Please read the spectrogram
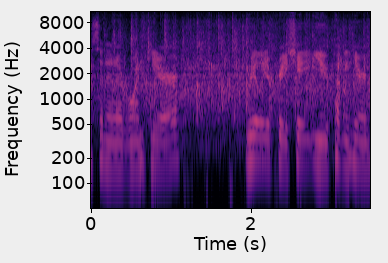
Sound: crowd applauding

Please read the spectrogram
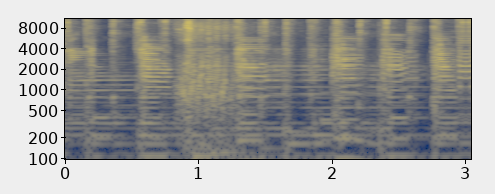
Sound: horse nickers

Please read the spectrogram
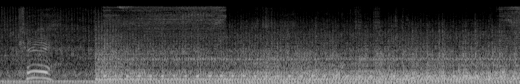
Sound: motor rumbling

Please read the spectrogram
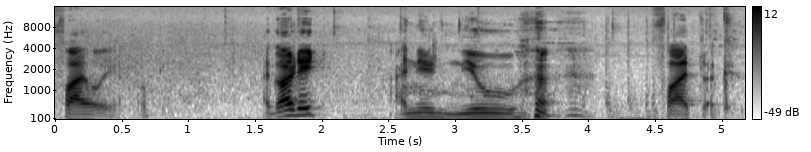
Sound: chuckles

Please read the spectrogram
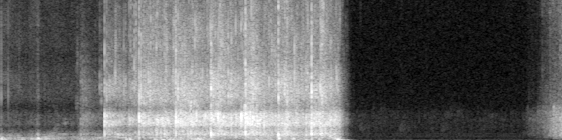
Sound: applause

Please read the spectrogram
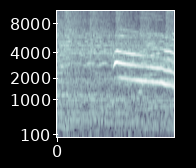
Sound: meowing

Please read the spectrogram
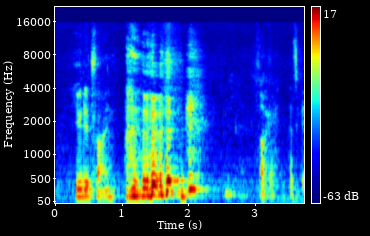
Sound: laughs

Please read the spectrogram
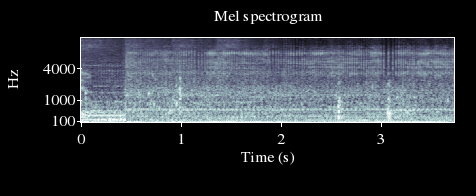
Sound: reel clicking in

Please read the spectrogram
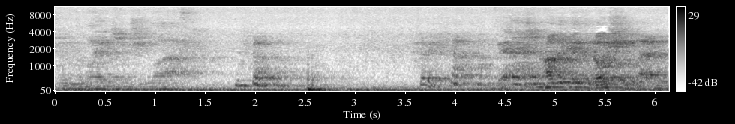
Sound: laughing

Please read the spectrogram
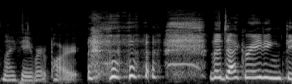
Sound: chuckles

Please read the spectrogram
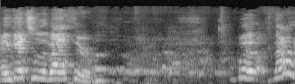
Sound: audience laughs

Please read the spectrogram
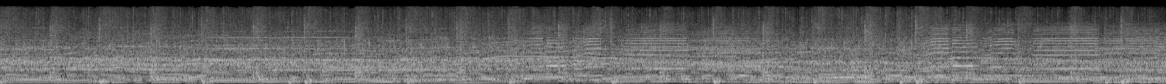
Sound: cheers and applause

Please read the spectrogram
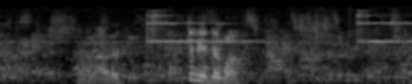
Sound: bells

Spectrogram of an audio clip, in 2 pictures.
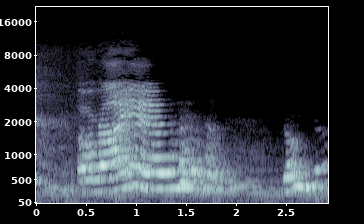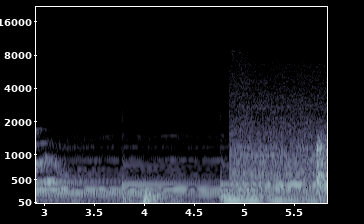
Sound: Constance is muffled

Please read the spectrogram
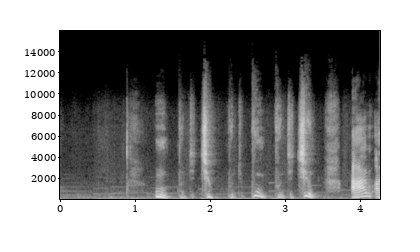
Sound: beatboxes

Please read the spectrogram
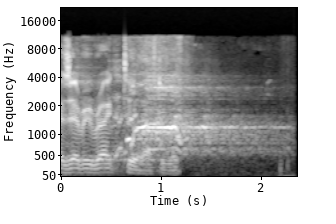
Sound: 47 screams

